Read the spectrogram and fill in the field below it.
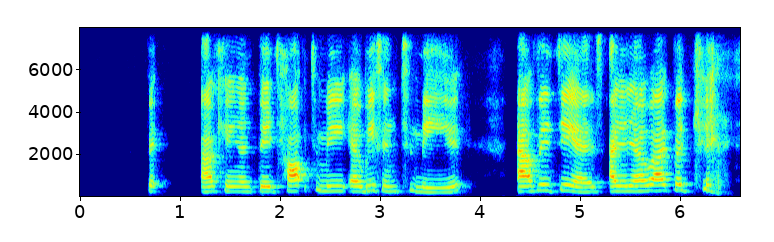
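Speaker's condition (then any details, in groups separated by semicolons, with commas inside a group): Down syndrome; adult with down syndrome; may be hard to follow for unfamiliar listeners, read most answers from a prepared script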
